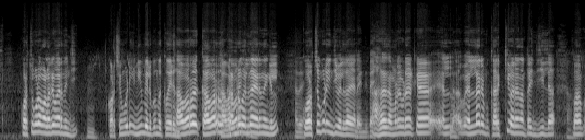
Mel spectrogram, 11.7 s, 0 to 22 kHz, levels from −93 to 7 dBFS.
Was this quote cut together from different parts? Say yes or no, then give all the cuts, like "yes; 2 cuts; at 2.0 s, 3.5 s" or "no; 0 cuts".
yes; 1 cut; at 7.3 s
